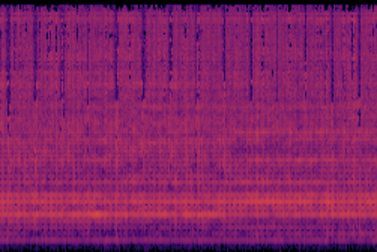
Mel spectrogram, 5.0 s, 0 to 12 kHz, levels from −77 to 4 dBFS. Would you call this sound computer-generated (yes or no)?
yes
